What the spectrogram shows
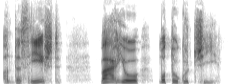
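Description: A man reading a children's story aloud in an expressive storytelling manner. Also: medium pitch, takes it slowly, no room sound. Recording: dull dry lo-fi recording.

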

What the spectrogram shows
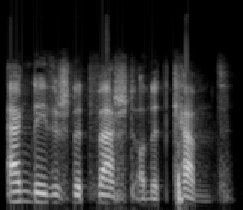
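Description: A man voicing a gruff, grumbling father who dislikes cats, speaking slowly and emphatically. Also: a little high, bright, forceful tone, no echo, pitched above the performer's own voice. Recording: dull dry lo-fi recording.

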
